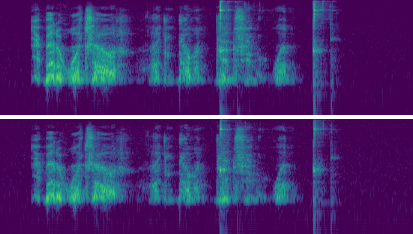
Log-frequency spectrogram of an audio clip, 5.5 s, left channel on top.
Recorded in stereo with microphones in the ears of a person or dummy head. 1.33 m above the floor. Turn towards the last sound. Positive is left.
turn(degrees=30)  # may be behind; listen again after turning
